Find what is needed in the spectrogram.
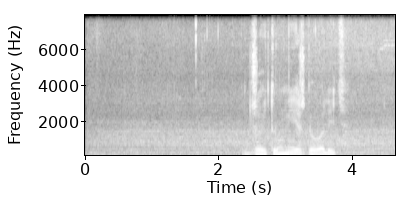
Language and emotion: Russian, neutral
